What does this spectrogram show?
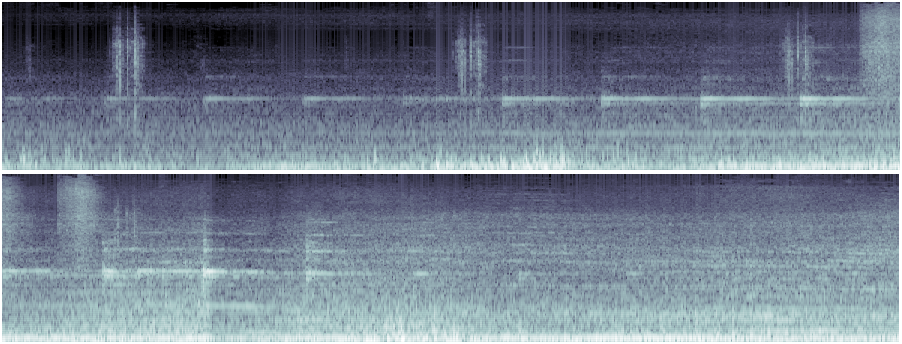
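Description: A train approaching and passing: a low locomotive rumble grows louder over the first several seconds and then holds steady, with a high ringing tone repeating above it and a few short hisses in the middle.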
